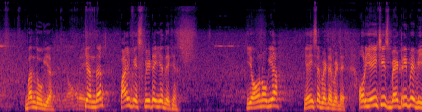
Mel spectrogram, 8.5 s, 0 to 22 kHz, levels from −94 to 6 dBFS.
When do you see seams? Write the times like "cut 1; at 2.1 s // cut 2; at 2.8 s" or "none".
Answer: cut 1; at 1.6 s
